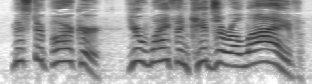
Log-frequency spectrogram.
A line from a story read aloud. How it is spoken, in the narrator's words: female ranger shouts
